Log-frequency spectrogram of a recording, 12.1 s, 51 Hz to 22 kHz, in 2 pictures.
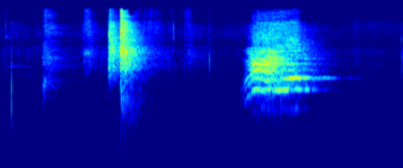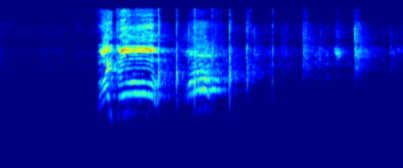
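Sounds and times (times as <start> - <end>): long high-pitched shout: 3.6 - 5.3, 7.5 - 9.5.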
